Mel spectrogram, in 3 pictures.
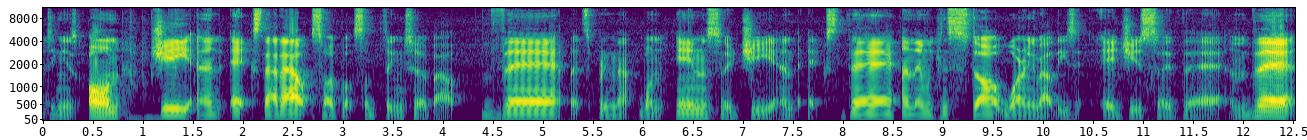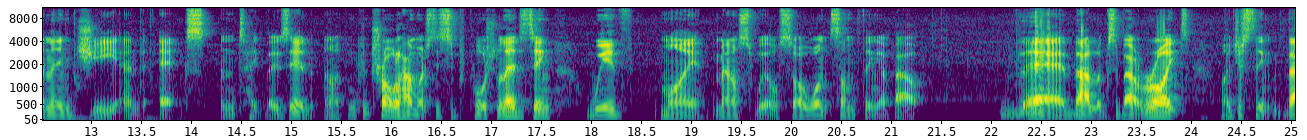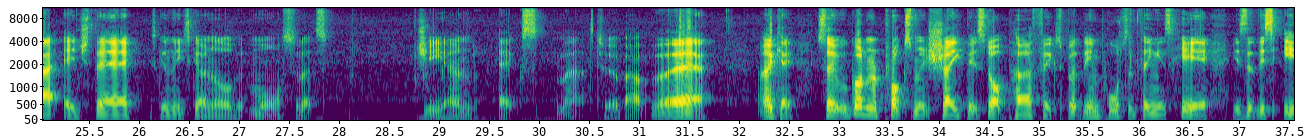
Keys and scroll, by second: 0.7 g, 6.3 g, 12.7 g, 28.6 g, 30.6 g, 34.5 Tab, 35.9 KP_Divide.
